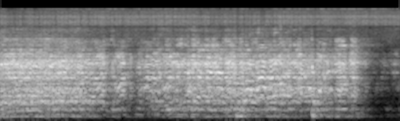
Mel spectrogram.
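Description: Sitcom studio audience laughing loudly for about three and a half seconds after a punchline, then dying away, heard as played through a television.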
